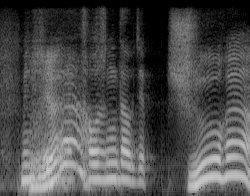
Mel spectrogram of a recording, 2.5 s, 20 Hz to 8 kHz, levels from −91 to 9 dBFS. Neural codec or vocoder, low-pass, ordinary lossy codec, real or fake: codec, 24 kHz, 0.9 kbps, DualCodec; 7.2 kHz; none; fake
